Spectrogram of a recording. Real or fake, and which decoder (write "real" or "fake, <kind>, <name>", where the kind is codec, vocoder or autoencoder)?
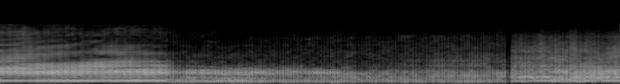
fake, vocoder, Vocos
